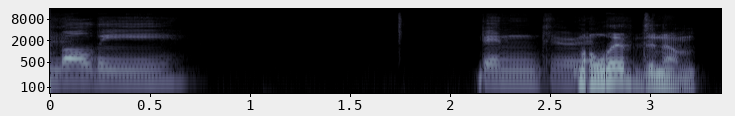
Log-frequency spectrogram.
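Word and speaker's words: molybdenum: selenium and this other one which you can pronounce Molly Bend mum um it's okay here here's what I tell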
